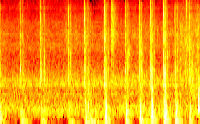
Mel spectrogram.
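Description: Footsteps on a hardwood floor: a string of soft, irregular thumps, a few a second.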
